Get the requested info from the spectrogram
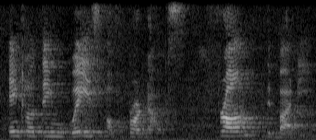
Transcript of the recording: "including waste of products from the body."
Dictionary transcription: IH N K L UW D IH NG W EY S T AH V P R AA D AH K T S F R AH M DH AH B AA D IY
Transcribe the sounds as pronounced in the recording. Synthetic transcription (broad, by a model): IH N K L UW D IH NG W EY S AH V P R AA D AH K T S F R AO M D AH B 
